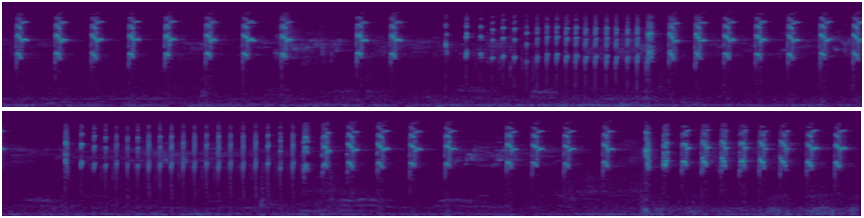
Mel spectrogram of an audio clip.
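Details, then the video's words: Lovebird chattering meant to coax another lovebird into song: long series of sharp, high chips interrupted twice by fast, dense rattling trills, with the chipping resuming between them. "Putar Suara ini agar LB anda akan kembali Bunyi"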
